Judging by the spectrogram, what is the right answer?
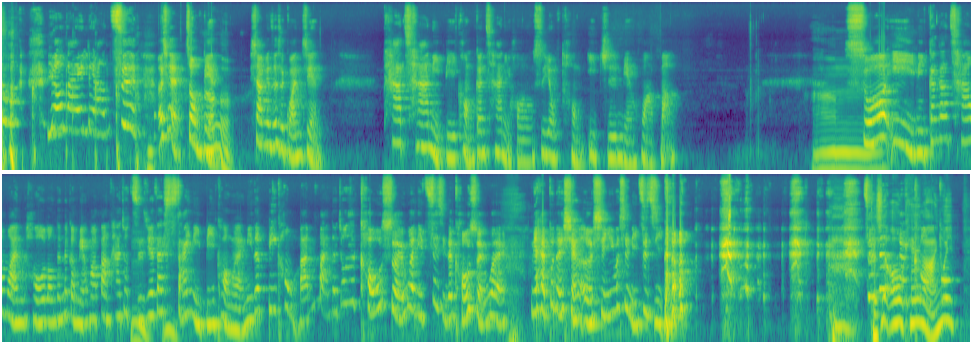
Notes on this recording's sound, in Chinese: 在他六嬸婆家錄音，錄音品質較差，請大家見諒。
